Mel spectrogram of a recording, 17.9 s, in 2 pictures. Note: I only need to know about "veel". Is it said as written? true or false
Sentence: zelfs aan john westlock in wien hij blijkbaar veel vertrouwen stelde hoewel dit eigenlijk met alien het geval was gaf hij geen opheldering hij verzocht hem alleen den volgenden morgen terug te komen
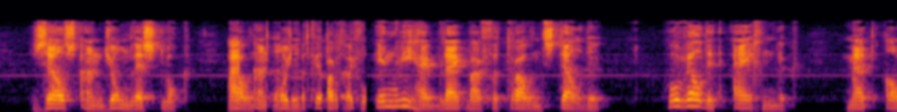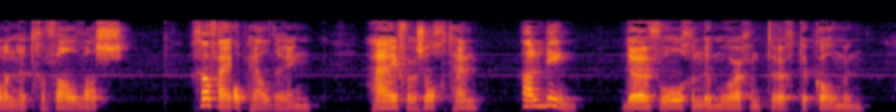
false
